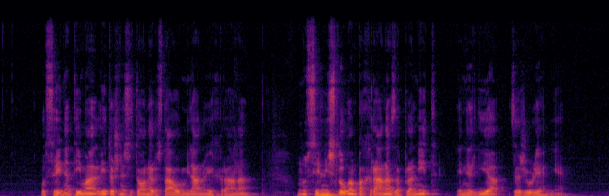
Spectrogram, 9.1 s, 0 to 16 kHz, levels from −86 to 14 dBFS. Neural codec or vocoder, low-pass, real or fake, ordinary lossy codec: none; 14.4 kHz; real; none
